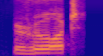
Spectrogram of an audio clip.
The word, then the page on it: wrought: Indian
